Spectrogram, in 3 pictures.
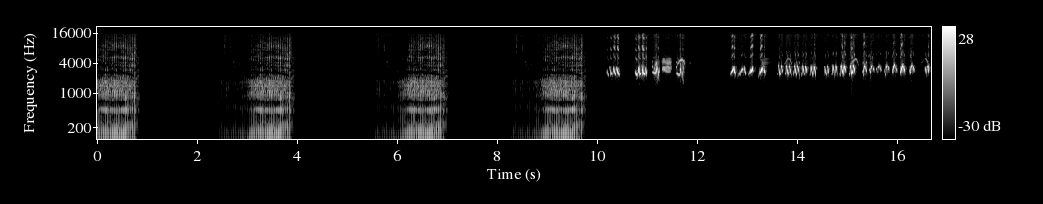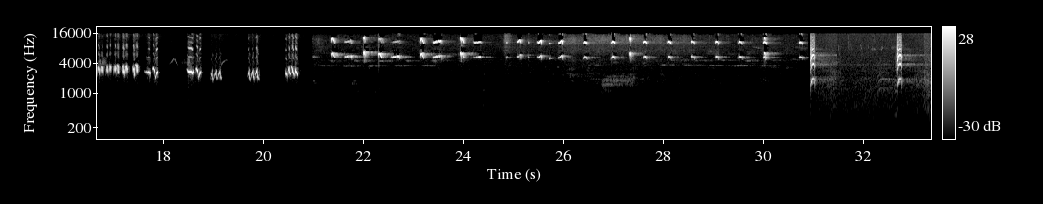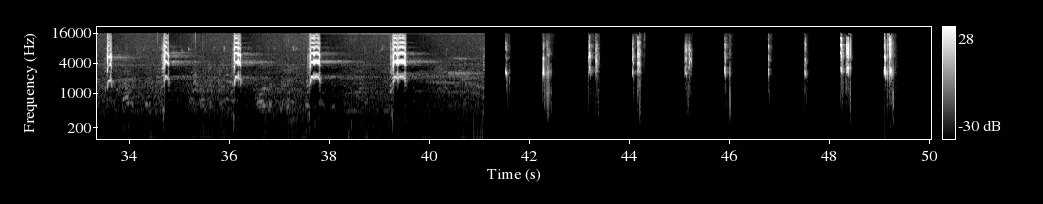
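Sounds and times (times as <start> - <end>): small birds chirping: 10.2 - 12.0, 12.6 - 41.7, 43.2 - 43.4, 44.0 - 44.4, 45.1 - 45.3, 45.9 - 46.1, 48.2 - 48.5
sharp clicks: 43.2 - 44.4, 45.9 - 46.2.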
